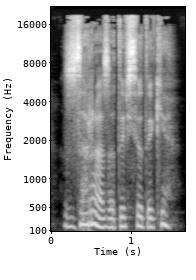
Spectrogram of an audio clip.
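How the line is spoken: Loud sigh. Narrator (Russian): шумно вздохнула Галка

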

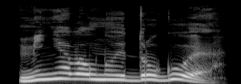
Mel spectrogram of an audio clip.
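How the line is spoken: Lazy drawl. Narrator (Russian): лениво протянул Луис

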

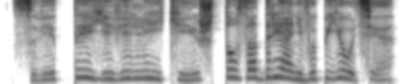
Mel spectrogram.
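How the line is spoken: Hoarse after coughing. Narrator (Russian): прохрипела, откашлившись, Тиона

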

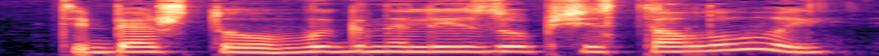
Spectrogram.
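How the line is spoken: Giggling reply. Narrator (Russian): хихикнула в ответ

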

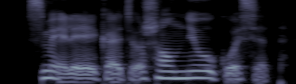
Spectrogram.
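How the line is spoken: Hoarse, urging. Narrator (Russian): Тим подталкивает охрипшим голосом

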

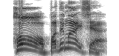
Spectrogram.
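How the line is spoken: Shout again. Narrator (Russian): снова заорал Роланд

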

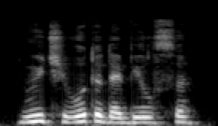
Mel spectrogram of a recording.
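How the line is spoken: Gloomy question. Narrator (Russian): мрачно спросил первый колпак

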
